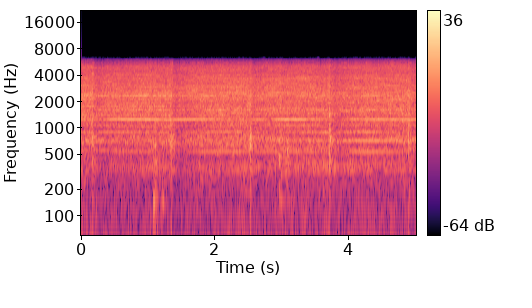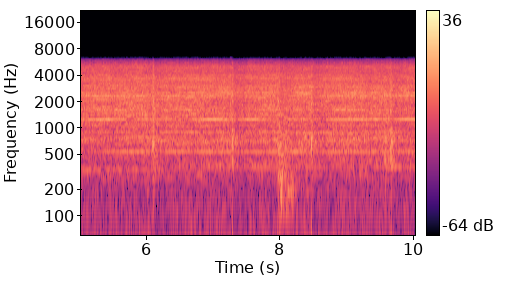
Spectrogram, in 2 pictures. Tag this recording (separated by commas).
Vacuum cleaner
